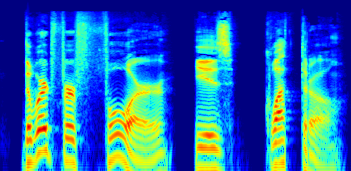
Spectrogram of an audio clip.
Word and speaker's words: cuatro: to some numbers the word for four is Quatro spelled c u a t r o and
